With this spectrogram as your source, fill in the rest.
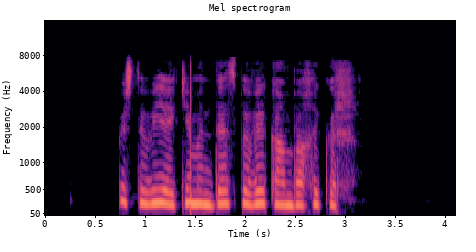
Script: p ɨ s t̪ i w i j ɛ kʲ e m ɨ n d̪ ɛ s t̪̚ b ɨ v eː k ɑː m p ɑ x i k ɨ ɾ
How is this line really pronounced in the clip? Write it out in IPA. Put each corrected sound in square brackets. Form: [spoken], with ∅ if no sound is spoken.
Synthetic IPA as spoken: p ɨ [ʃ] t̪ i w i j ɛ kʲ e m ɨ n d̪ ɛ s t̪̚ b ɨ v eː k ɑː m [b] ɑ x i k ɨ ɾ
